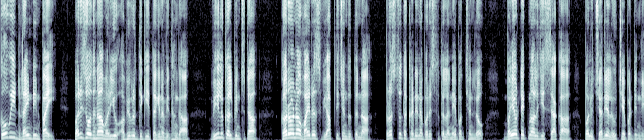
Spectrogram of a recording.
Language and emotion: Telugu, neutral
